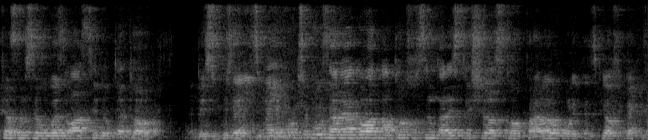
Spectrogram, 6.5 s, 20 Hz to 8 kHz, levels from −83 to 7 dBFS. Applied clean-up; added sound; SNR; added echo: neural separator model SepFormer DNS4.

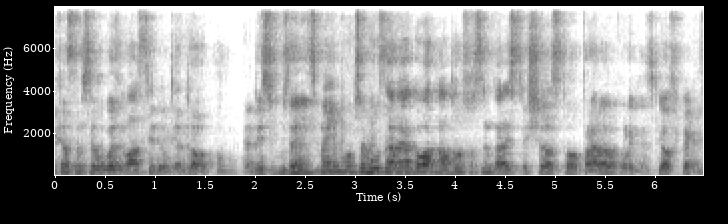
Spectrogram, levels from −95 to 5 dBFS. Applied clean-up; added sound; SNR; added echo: neural mask model DeepFilterNet 3.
